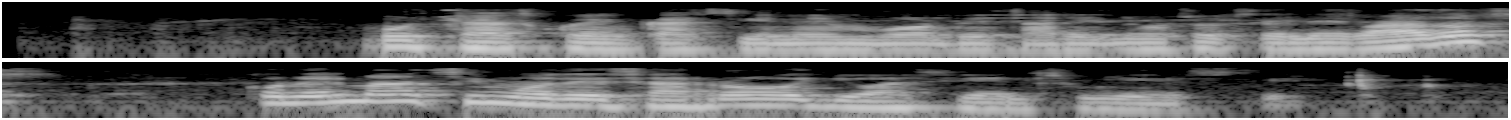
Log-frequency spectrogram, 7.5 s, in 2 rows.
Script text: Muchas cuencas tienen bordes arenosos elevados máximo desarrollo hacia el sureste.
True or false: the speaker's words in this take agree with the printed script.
false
